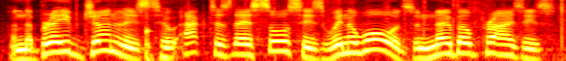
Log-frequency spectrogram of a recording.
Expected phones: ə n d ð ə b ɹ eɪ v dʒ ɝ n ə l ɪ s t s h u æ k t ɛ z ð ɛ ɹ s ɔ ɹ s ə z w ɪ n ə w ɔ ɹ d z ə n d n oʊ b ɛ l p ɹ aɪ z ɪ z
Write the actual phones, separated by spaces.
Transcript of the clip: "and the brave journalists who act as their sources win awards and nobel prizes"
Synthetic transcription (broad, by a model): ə n ð ə b ɹ eɪ v dʒ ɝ n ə l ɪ s t s h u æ k t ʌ z ð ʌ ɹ s ɔ ɹ s ə z w ɪ n ə w ɔ ɹ d z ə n n oʊ b ɛ l p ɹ aɪ z ɪ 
